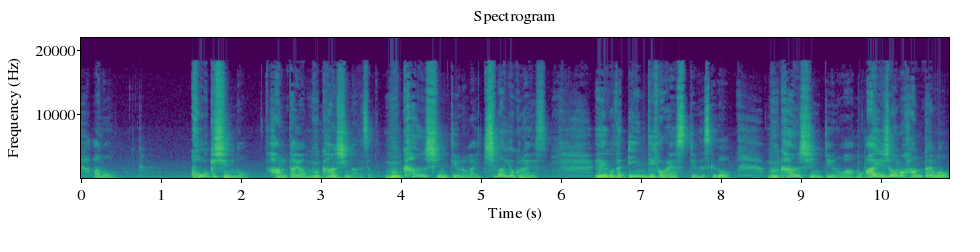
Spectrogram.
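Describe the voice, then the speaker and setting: Talking at a fairly quick pace, a man with a fairly high pitch shows very wide pitch swings and big swings in loudness. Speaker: study abroad agent and English teacher. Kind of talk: monologue video talk. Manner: casual, with many fillers.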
